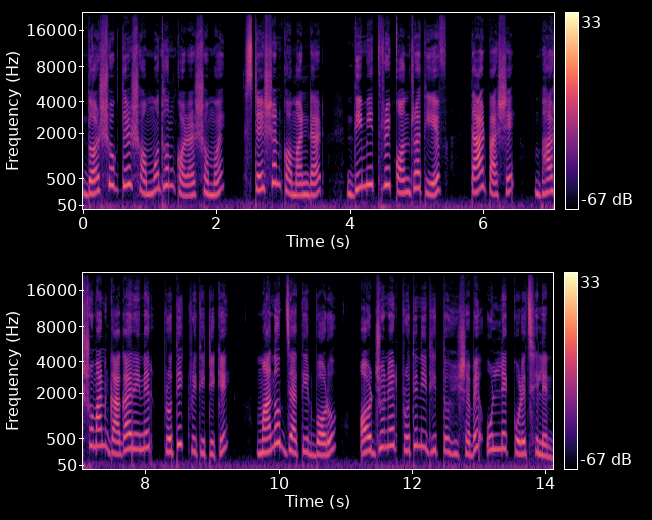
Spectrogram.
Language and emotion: Bengali, neutral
